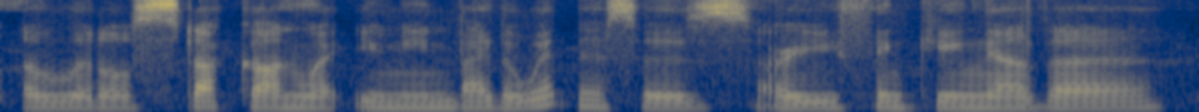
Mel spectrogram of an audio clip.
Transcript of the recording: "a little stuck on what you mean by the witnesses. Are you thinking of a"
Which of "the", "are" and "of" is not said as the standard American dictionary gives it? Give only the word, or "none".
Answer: none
